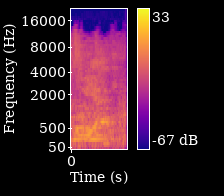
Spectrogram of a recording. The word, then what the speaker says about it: Bojack: my dog Bojack, and you'd say Bojack is actually pronounced Boyak.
